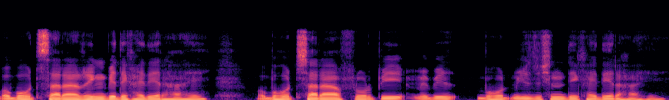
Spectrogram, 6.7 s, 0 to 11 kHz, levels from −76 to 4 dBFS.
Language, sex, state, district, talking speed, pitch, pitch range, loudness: Hindi, male, Arunachal Pradesh, Longding, 180 wpm, 125 Hz, 120-130 Hz, -15 LUFS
